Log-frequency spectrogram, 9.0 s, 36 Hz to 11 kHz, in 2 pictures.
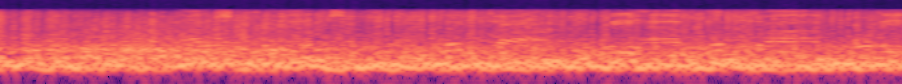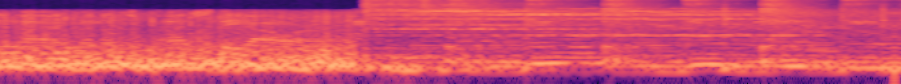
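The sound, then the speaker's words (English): Rocket engines roar at launch, a loud, continuous, deep rumbling blast that fills the first six seconds before cutting abruptly to a brighter, unrelated sound. “We have ignition sequence start. Engines on. 5, 4, 3, 2. All engines running.”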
